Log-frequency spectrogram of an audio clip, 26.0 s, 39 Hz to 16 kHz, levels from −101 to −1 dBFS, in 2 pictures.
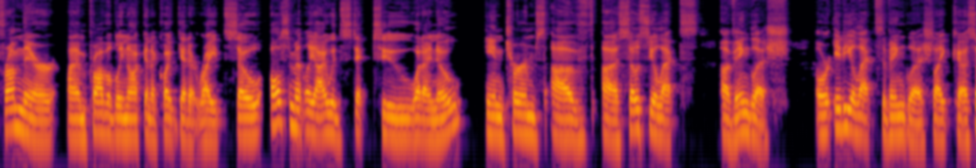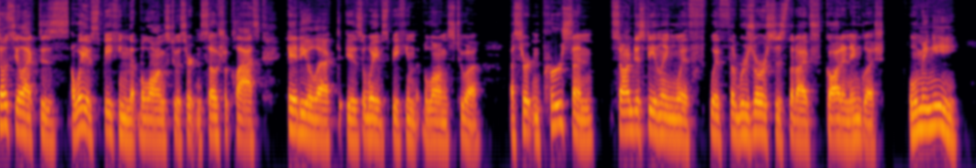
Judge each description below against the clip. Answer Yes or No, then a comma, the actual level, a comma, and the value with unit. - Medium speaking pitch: No, low, 120 Hz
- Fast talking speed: No, average, 170 wpm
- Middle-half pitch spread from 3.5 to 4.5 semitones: Yes, average, 4.1 semitones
